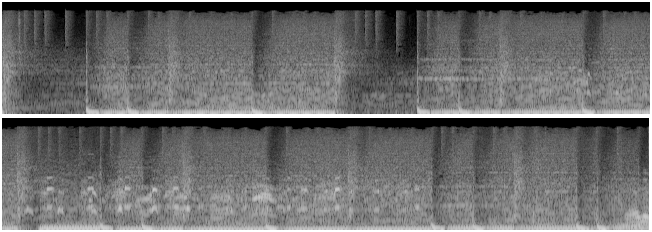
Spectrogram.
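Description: A flock of geese honks continuously as the birds fly in over a cold-weather goose hunt, loud, overlapping calls with no talk.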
